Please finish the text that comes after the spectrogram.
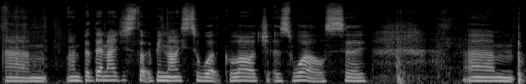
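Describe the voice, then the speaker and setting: A woman rambling softly with many ums and restarts as she works on an art journal page, her voice a little croaky. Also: fairly low pitch, fairly even intonation, measured pace, a little hiss or hum. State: slightly croaky voice. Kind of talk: casual craft-along chat.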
